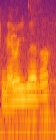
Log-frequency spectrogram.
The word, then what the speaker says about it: Merryweather: It's pronounced Merryweather.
